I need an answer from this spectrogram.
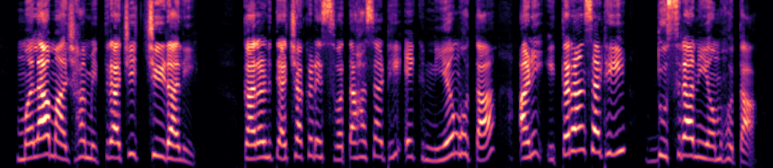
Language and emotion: Marathi, angry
